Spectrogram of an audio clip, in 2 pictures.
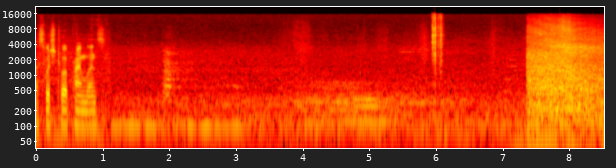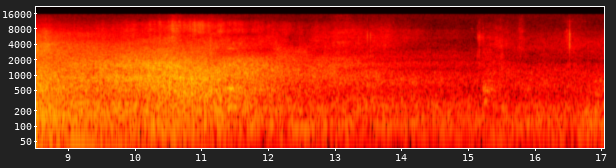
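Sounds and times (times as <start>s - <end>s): street traffic noise: 0.0s - 17.0s
vehicle driving past: 7.4s - 14.2s.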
